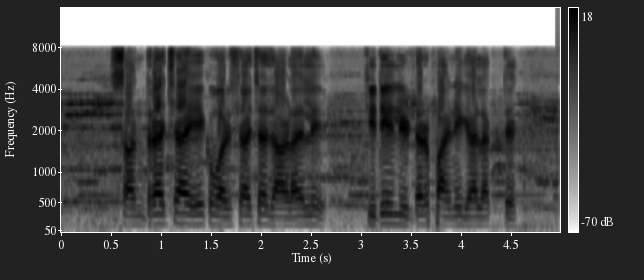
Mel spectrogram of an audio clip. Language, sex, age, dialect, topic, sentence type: Marathi, male, 25-30, Varhadi, agriculture, question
